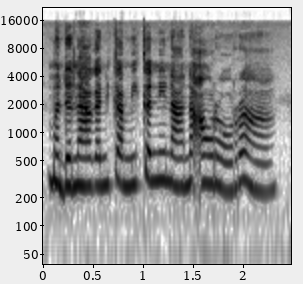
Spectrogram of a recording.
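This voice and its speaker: A woman acts an earnest young villager fretting through a radio drama. The voice is high and plaintive, with an Ilocano accent. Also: fairly even intonation, moderate pace, natural voice. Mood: anxious, grateful. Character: worried young village companion waiting at the hospital.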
